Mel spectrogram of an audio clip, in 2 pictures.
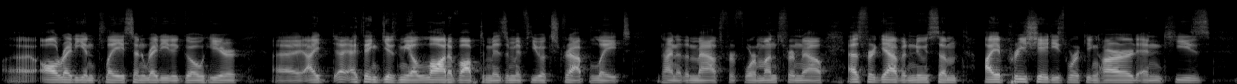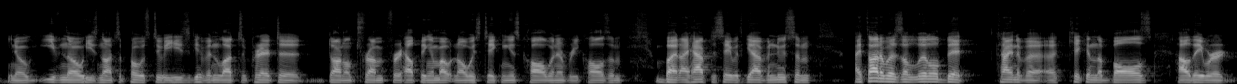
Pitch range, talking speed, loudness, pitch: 95-105 Hz, 235 wpm, -28 LUFS, 100 Hz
